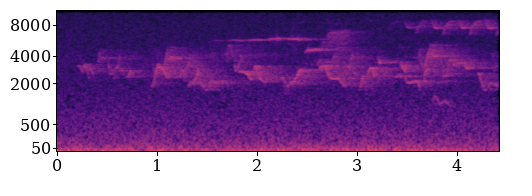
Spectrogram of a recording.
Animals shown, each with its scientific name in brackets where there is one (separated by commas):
Red-eyed Vireo (Vireo olivaceus), Black-throated Green Warbler (Setophaga virens), Black-and-white Warbler (Mniotilta varia), Rose-breasted Grosbeak (Pheucticus ludovicianus)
